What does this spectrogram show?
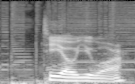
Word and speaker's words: tour: Most people outside of, I guess maybe outside of New York, it's a lot of people say it's two syllables.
